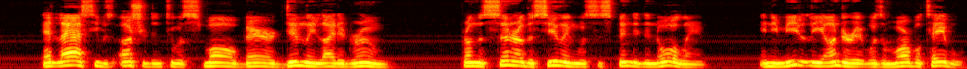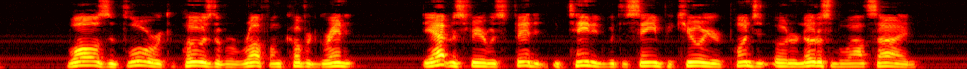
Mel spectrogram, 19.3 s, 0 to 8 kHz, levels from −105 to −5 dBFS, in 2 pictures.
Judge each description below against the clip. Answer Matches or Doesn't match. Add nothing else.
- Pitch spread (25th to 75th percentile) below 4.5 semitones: Matches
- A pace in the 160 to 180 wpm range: Matches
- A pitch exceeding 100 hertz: Matches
